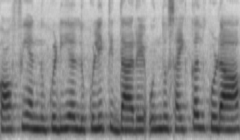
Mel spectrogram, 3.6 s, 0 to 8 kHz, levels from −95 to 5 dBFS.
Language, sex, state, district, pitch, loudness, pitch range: Kannada, female, Karnataka, Dakshina Kannada, 250 Hz, -16 LUFS, 240-260 Hz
